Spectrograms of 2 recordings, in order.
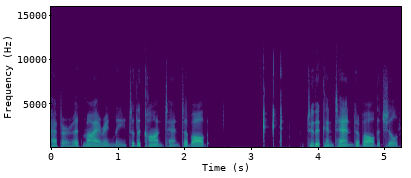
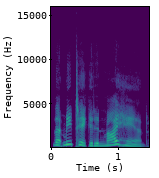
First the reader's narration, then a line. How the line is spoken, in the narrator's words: screamed Joel, reaching eagerly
